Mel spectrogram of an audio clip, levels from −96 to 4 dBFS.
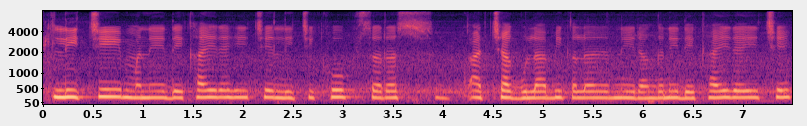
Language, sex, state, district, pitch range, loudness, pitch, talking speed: Gujarati, female, Gujarat, Gandhinagar, 205-220 Hz, -15 LUFS, 210 Hz, 130 wpm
